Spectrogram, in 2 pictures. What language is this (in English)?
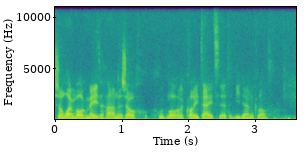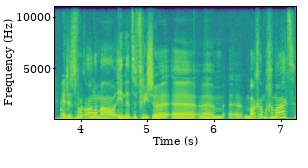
Dutch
